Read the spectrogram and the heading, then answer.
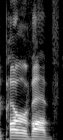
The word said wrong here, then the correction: Parajanov: We're done talking about Tarkovsky. – Sergei Parajanov? – Yes, you said it right. Sergei Parajanov.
